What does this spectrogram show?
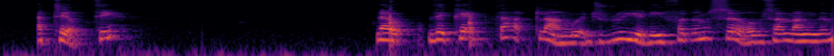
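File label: Northern and Insular Scots, The Black Isle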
